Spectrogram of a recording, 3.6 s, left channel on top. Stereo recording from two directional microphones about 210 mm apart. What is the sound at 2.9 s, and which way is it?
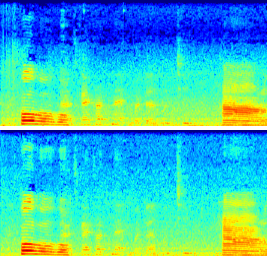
Speech, 25° right (ahead or behind).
